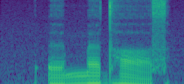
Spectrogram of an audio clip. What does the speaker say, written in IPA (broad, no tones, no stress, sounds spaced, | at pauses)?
ʔ ɛ mː æ dʱ aː s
